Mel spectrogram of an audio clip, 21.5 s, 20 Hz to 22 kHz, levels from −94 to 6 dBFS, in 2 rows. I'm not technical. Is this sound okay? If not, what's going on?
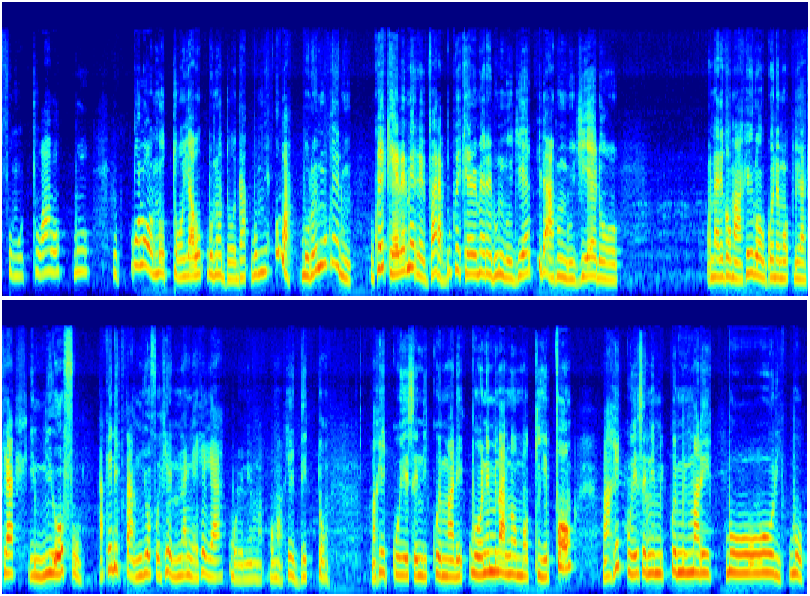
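No, not quite. There is automatic gain rising from 0.07 to 4.66 seconds. The recording device decided the input was too quiet and kept turning its own volume up, bit by bit, over those first four and a half seconds. Because it boosts everything it hears, the voice and the background noise grow louder together, so the start sounds like a slow swell. By "ukhe kheme meh re" the level has settled.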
